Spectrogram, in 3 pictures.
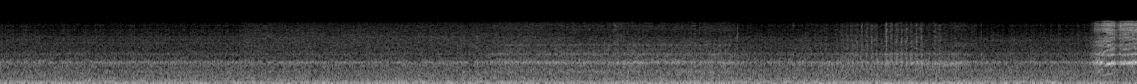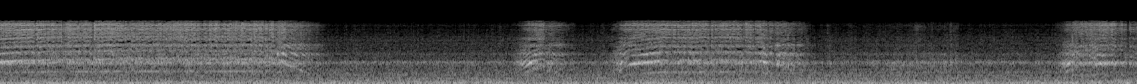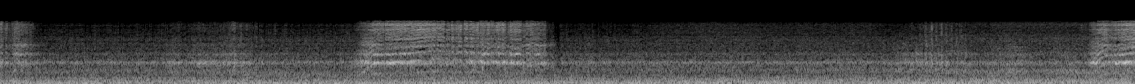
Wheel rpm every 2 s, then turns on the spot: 0, 0, 20, 20, 20, 70, 160, 20, 40, 100, 20, 50, 10, 100, 20, 0, 20.
4-10 20-22 24-26 28-30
